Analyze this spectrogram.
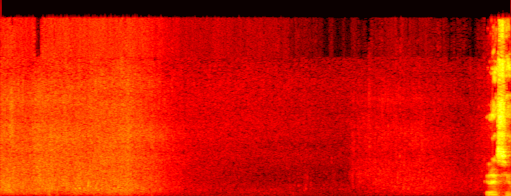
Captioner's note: sound of the Caribbean sea shore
